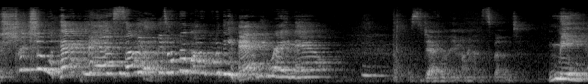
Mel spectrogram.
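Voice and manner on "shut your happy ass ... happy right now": high mock snap. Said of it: "and it's like".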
